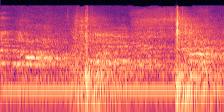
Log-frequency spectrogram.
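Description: A wrestling referee's hand slapping the ring mat twice in a pin count, about a second apart, over background music.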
